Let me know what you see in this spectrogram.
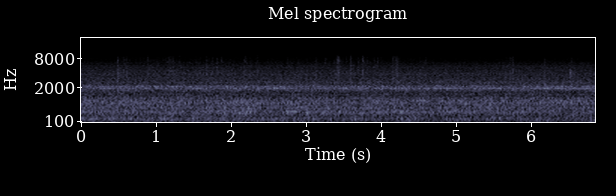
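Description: Steady running noise heard inside a passenger train coach moving at speed, with a constant high whine and a few faint ticks.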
